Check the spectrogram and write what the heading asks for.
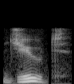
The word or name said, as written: jute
